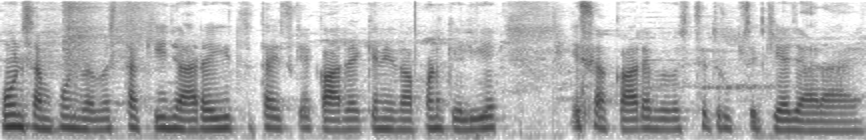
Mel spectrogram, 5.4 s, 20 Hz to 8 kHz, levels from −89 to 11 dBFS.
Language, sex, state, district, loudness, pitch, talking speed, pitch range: Hindi, female, Uttar Pradesh, Etah, -20 LUFS, 185 Hz, 255 wpm, 170-195 Hz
